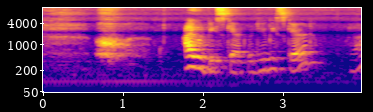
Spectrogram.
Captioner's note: sighs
